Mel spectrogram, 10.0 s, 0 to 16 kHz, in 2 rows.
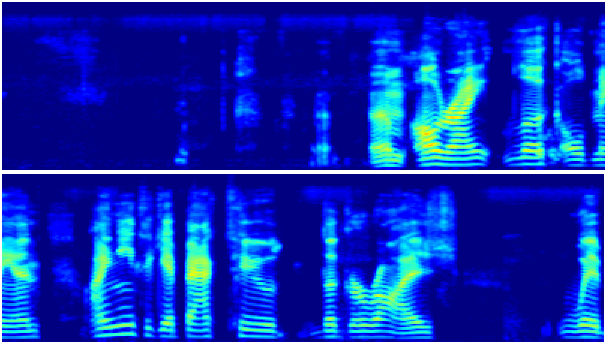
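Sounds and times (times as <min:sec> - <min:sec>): person murmuring: 0:02.6 - 0:05.1.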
